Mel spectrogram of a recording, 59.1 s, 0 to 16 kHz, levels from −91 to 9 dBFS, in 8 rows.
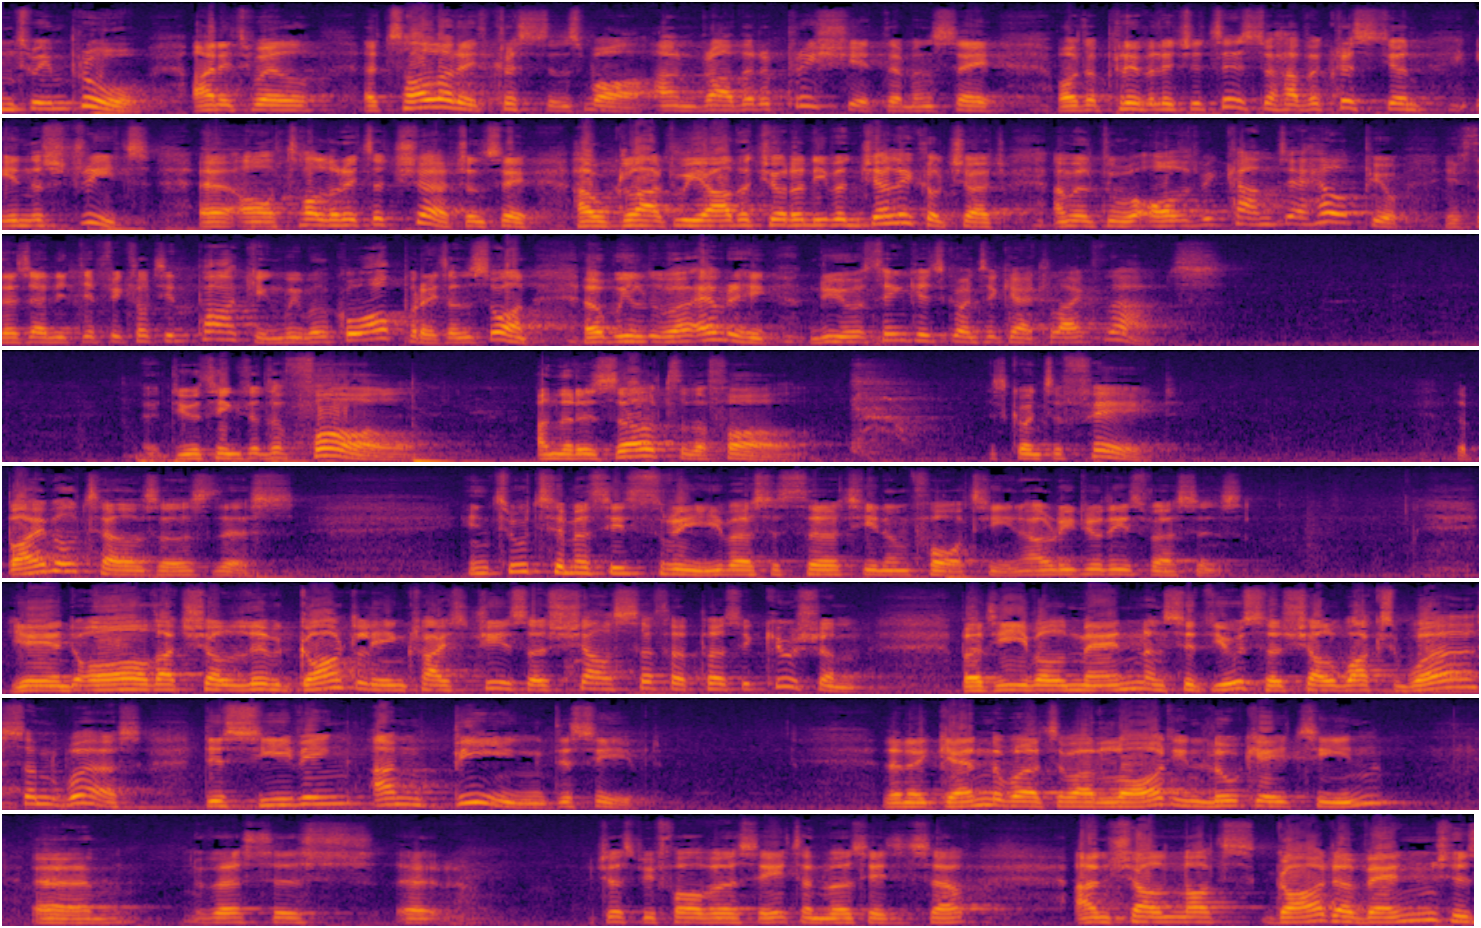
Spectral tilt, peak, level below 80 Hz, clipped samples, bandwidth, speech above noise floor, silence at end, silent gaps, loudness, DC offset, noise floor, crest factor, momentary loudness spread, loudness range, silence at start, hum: -3.5 dB/octave; -2 dBFS; -46 dBFS; under 0.1%; 15.5 kHz; 33 dB; 0 s; none; -20 LUFS; under 0.1%; -53 dBFS; 20 dB; 11 LU; 6 LU; 0 s; none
